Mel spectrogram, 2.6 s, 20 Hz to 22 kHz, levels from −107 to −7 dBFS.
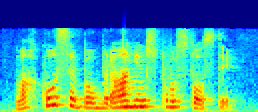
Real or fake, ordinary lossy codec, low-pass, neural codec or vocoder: fake; AAC, 24 kbps; 10.8 kHz; codec, 24 kHz, 0.9 kbps, WavTokenizer, small release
